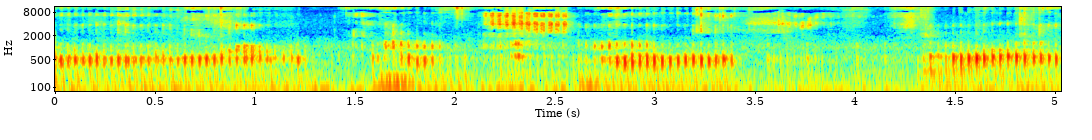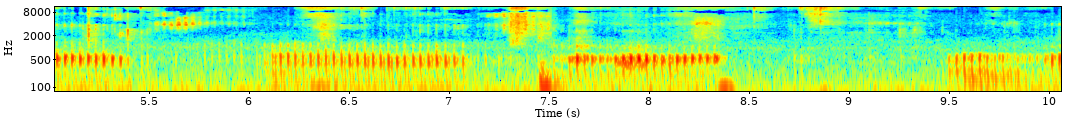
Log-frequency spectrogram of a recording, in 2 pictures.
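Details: Ginger cat purring with pleasure while playing with a blade of grass: a rough, pulsing purr in bursts of about a second, broken by short pauses, with light rustling clicks from the grass throughout.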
